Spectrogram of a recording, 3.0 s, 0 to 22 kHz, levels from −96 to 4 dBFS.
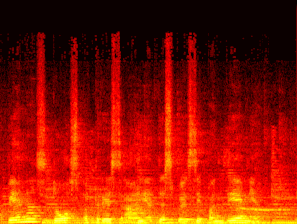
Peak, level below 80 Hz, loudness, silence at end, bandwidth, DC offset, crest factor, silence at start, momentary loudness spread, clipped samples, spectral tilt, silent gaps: -2 dBFS; -48 dBFS; -17 LUFS; 0 s; 15.5 kHz; under 0.1%; 16 dB; 0 s; 3 LU; under 0.1%; -6 dB/octave; none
